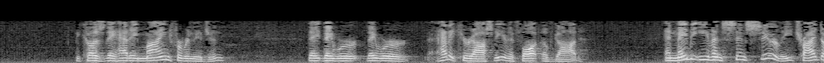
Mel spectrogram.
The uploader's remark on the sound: Ketha Heights Baptist Church ~ Live Broadcast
